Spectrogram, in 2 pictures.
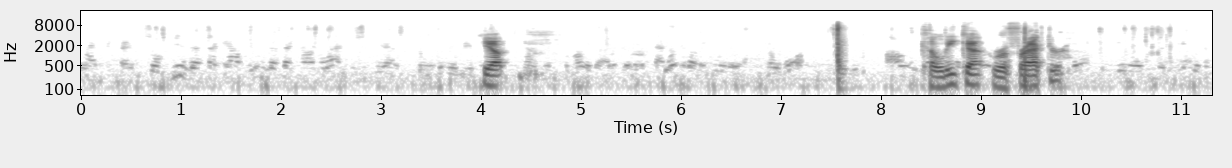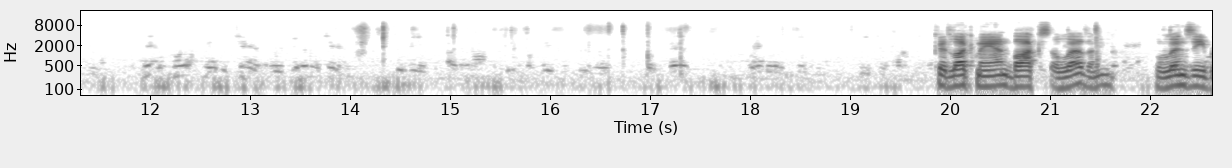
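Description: Trading cards rustle and slide as they are flipped through by hand.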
